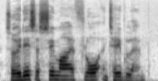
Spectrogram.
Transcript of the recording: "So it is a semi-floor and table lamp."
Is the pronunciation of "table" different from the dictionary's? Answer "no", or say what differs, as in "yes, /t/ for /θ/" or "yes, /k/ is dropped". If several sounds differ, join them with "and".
yes, /b/ is dropped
